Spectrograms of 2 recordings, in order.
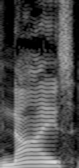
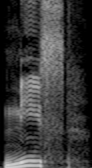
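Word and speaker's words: Knies: It is Nyes, not Nice.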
